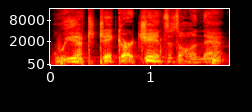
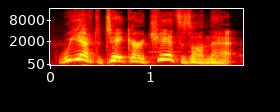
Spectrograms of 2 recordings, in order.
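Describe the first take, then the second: First: It is said in a low, hushed voice. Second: It is said in a normal speaking voice. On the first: The speaker calls it right. "Frank said in a, in a low voice" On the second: The speaker calls it wrong. "Fucked up the voices again"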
